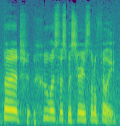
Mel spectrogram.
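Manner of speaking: plain reading voice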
